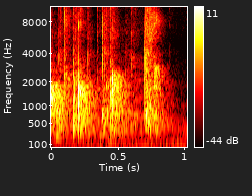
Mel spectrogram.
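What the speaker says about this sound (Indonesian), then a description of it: "Tepuk tangan dulu ya." An audience claps in a few short uneven bursts, fairly close, with voices mixed in during a talk session.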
